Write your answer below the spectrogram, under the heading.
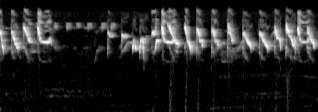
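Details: Rapid high-pitched twittering of a mountain white-eye, recorded as a training master song: lively strings of quick chirped notes in short clusters, with a faint thin tone and soft background hiss underneath.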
